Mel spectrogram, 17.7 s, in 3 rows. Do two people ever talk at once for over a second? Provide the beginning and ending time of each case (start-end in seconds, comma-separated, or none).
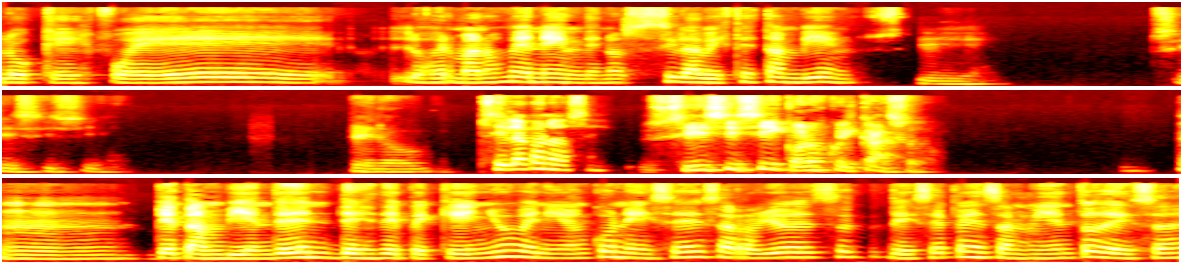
none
